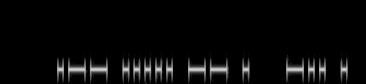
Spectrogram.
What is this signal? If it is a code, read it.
Morse code, heard as a keyed tone, about 22 wpm, 700 Hz. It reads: W5ME DE
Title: USA Callsign DE Callsign - 4 Characters - 22wpm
